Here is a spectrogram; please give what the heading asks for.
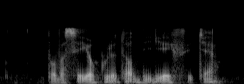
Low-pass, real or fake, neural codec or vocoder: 5.4 kHz; fake; codec, 24 kHz, 0.9 kbps, WavTokenizer, small release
